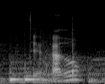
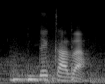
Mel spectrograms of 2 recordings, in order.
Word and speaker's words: década: How do you say decade? Decade. Decado? Década. Década? Década. Década. Yes. Decade is década? Yes. Una década. Una década. Okay.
